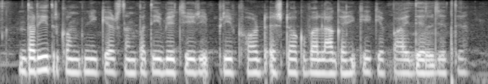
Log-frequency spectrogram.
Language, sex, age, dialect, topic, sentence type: Maithili, female, 18-24, Bajjika, banking, statement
